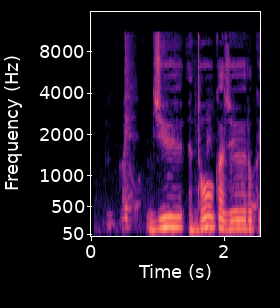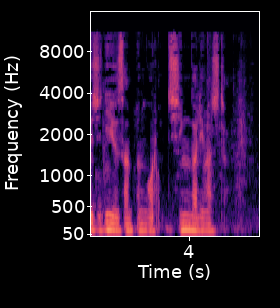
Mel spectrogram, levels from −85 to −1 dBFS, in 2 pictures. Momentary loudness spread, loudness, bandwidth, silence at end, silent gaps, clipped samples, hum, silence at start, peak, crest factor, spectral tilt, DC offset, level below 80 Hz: 14 LU; -26 LUFS; 11.5 kHz; 0.2 s; none; under 0.1%; none; 0.25 s; -10 dBFS; 16 dB; -5 dB/octave; under 0.1%; -58 dBFS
